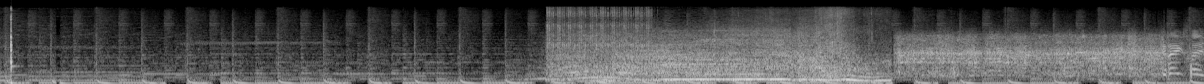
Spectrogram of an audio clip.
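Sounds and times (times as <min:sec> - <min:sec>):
rally car engine passing: 0:05.1 - 0:09.0
tyres on gravel: 0:05.4 - 0:10.3.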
